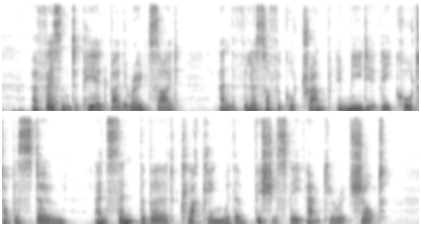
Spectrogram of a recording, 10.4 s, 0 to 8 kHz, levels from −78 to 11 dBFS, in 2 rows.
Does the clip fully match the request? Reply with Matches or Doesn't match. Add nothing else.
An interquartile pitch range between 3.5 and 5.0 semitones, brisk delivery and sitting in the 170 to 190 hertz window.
Doesn't match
